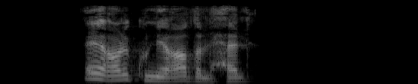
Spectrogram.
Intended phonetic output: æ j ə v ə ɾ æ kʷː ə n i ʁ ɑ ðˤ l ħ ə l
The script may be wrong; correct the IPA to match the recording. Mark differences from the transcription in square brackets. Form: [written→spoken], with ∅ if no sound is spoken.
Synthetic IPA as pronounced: æ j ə [v→ʁ] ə ɾ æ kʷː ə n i ʁ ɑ ðˤ l ħ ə l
